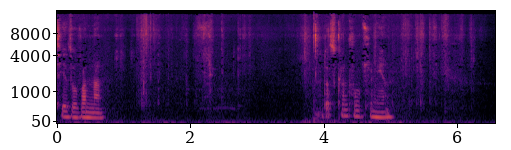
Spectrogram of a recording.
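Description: Paper rustles as hands handle cut pieces.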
